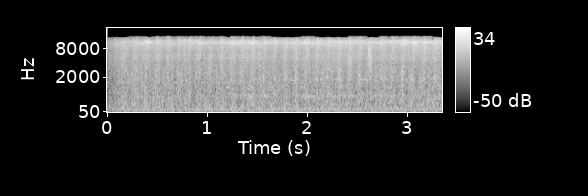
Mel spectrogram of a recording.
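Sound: helicopter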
